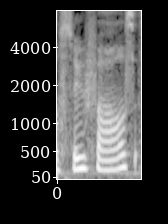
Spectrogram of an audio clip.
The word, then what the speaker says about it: Sioux Falls: I'm podcasting here today from beautiful Sioux Falls, South Dakota, and in case you don't know, that's spelled S-I-O-U-X, as in the Sioux, Lakota, Dakota, the Sioux Nations, Native Americans.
